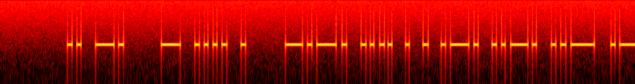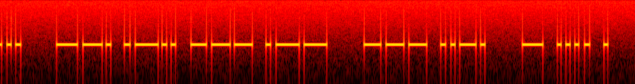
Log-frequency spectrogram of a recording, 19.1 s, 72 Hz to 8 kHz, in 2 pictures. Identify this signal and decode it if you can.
Morse code, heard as a keyed tone, hand-sent with a straight key, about 17 wpm, 660 Hz. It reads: IN THE CHEERFUL GLOW OF THE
